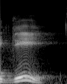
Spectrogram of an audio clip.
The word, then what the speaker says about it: Guy: And actually, Aaron doesn't say like Guy French. He says Guy like annoying, like, hey, Guy. Like, it's like more of like a North Country hick sound than actually like a French pronunciation.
